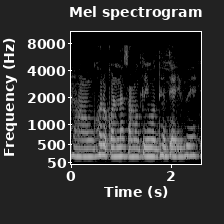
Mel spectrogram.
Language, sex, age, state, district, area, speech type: Odia, female, 30-45, Odisha, Mayurbhanj, rural, spontaneous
